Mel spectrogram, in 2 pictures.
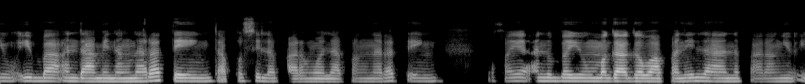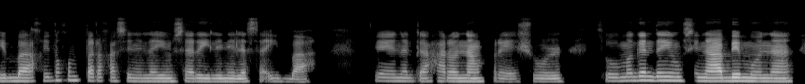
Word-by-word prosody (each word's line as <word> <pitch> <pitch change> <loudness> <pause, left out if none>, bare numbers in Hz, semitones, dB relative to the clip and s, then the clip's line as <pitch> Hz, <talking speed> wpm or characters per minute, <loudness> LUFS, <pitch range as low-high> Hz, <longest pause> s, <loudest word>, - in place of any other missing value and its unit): yung 160 0 -5
iba 155 -2 +2
ang 155 0 +1
dami 145 0 +4
ng 140 0 +3
narating, 150 -1 +3
tapos 160 0 -4
sila 150 -3 -1
parang 135 +1 -2
wala 135 -1 0
pang 140 0 -9
narating, 150 +1 -5 0.4
o - - -23
kaya 155 +1 -3
ano 160 -1 0
ba 155 0 +3
yung 155 0 +2
magagawa 145 -1 +5
pa 140 - -5
nila 150 0 +1
na 145 0 -1
parang 140 0 -7
yung 145 0 -3
iba 155 0 -1
kinukompara 190 0 -6
kasi 155 -2 -7
nila 145 0 -3
yung 145 0 -1
sarili 140 -1 -1
nila 140 0 0
sa - - -9
iba 135 -3 -6 0.7
kaya 160 -1 -4
nagkakaroon 150 -1 -2
ng 140 0 +2
pressure. 140 0 -6 0.3
So 160 0 -8
maganda 180 +2 +1
yung 180 -1 +2
sinabi 160 -1 +4
mo 155 -1 +2
na, 145 -1 +1
150 Hz, 155 wpm, -23 LUFS, 145-155 Hz, 0.7 s, magagawa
